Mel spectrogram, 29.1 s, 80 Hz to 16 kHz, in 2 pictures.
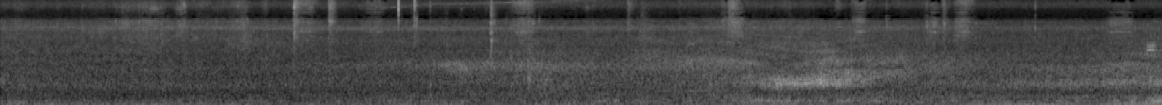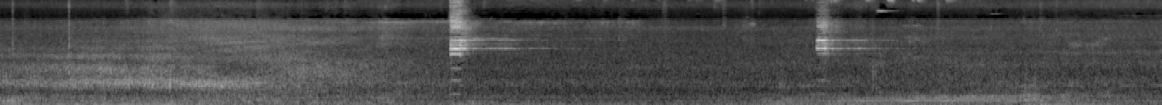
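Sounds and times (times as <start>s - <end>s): road traffic rumble: 0.0s - 29.0s
short car horn toot: 20.2s - 21.4s.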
